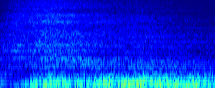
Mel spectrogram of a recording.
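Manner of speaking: long voiceless release of breath; open, airy sigh out; natural exhale sigh. Shown as a demonstration. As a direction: let the built-up breath go uncontrolled. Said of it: "just let that naturally exhale".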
